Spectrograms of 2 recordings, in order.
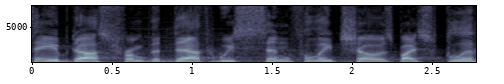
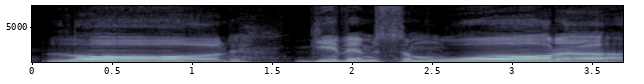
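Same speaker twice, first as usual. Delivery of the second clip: deep, very slow preacher voice, lord drawn out; 4 dB louder than usual. Retelling what a man in the seat behind him said, in a deep preacher voice. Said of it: "I hear a deep preacher voice".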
